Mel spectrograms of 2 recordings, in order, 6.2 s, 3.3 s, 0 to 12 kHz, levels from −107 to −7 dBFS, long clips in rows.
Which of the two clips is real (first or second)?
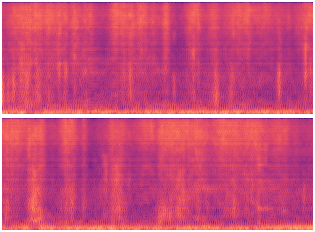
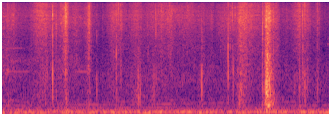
second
